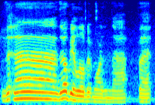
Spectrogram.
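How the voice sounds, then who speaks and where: A man who is a guest artist, chatting casually on a livestream in a friendly, halting way. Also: medium pitch, very animated.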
